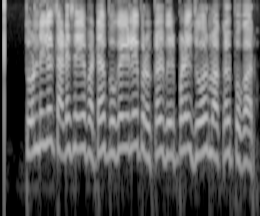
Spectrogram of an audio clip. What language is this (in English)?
Tamil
